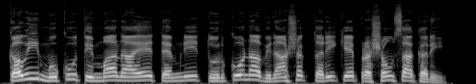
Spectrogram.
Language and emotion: Gujarati, neutral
